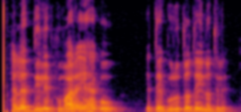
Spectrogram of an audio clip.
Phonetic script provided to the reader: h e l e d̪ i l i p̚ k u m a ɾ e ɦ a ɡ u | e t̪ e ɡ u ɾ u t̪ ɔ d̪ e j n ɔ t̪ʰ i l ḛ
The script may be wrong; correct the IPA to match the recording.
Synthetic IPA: h e l e d̪ i l i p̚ k u m a ɾ e ɦ a k u | e t̪ e ɡ u ɾ u t̪ ɔ d̪ e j n ɔ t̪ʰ i l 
